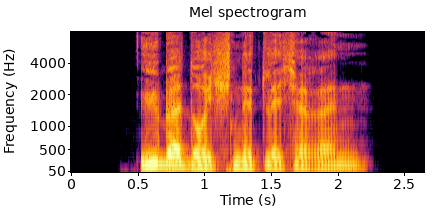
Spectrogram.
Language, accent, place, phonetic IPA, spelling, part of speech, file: German, Germany, Berlin, [ˈyːbɐˌdʊʁçʃnɪtlɪçəʁən], überdurchschnittlicheren, adjective, De-überdurchschnittlicheren.ogg
- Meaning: inflection of überdurchschnittlich: 1. strong genitive masculine/neuter singular comparative degree 2. weak/mixed genitive/dative all-gender singular comparative degree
